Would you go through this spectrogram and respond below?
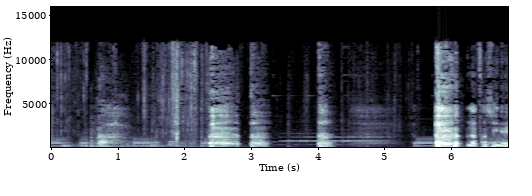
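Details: About four harsh, forceful cough bursts from an adult man who says he has had pneumonia with wheezing since yesterday, wondering if asthma or pneumonia, with background music; a cough with pneumonia.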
